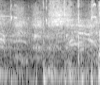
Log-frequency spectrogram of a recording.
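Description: Basketball dribbled on a hardwood court: several quick bounces, mostly in the second half, over steady crowd noise.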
